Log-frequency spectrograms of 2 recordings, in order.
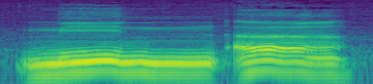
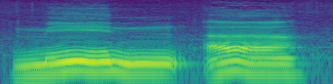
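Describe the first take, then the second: No difference in how they are said.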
